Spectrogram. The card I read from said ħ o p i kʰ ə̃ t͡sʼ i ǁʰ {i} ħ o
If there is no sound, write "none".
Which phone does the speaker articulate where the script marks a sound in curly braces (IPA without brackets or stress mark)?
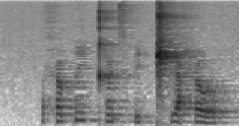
i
